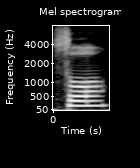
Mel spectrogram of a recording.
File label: "suo2", Taiwanese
